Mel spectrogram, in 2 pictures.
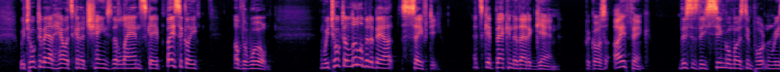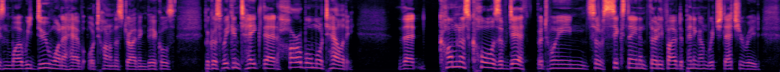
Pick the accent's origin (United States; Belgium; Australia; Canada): Australia; I grew up driving in Australia on the farm, 12-year-old.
